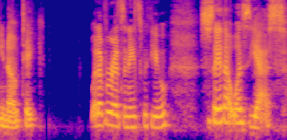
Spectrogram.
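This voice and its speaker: A woman speaks at a fairly quick pace in a fairly high pitch. Her voice has vocal fry and ordinary pitch variation. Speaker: podcast host and energy healer. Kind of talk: casual podcast monologue. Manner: fast.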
